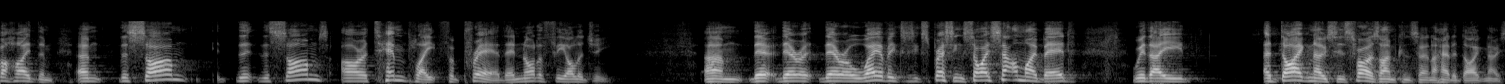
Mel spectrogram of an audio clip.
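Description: The speech carries the full wideband bandwidth of G.722 telephone coding working normally, and no technical fault can be heard anywhere in the clip.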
